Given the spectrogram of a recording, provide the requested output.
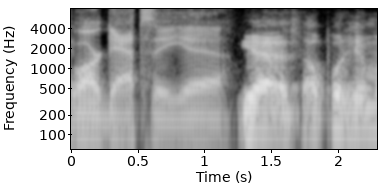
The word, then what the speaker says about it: Bargatze: Bargatze, yeah.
